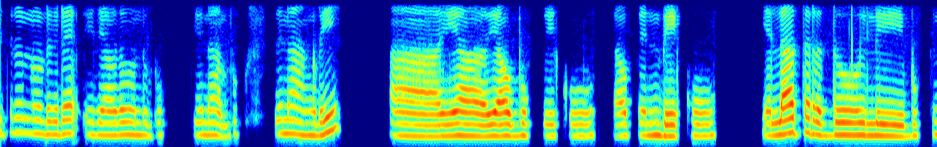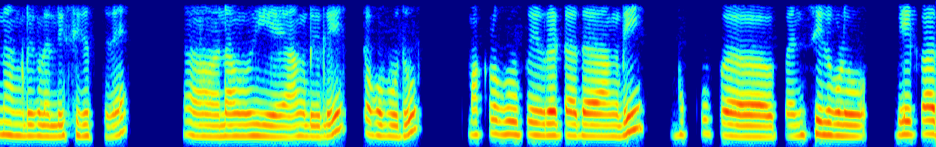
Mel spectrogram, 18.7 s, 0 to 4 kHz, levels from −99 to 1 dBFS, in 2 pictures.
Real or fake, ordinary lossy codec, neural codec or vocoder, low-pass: real; none; none; 3.6 kHz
